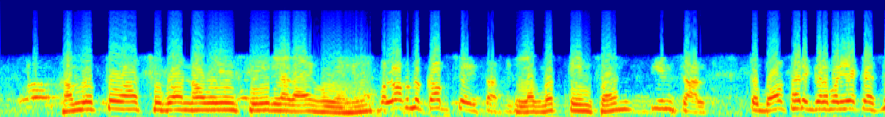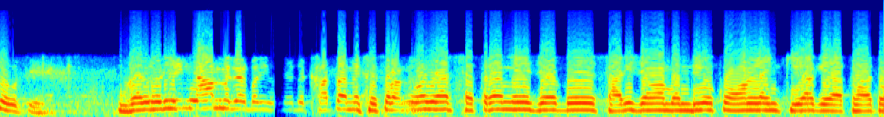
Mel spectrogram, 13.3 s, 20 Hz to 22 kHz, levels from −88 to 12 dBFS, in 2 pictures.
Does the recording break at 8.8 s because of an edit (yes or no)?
yes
